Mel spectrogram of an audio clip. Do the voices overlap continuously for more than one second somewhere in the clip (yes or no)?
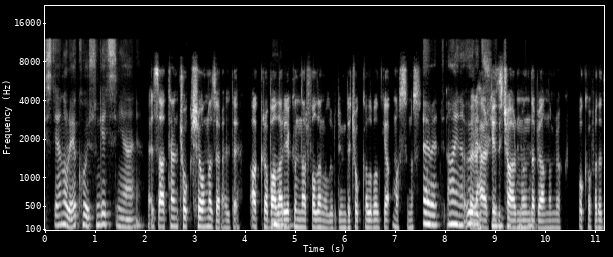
yes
